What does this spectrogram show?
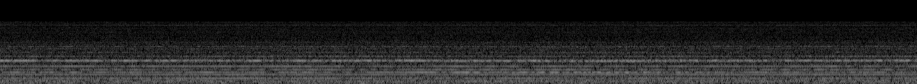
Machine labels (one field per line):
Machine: fan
